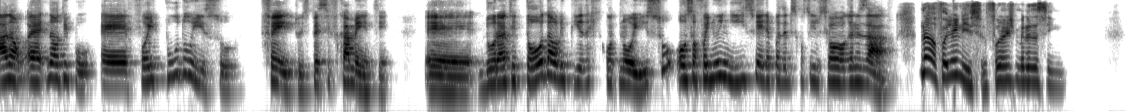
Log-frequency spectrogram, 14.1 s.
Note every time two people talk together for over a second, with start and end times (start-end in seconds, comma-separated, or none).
none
